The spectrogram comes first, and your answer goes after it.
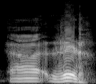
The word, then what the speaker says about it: ऋण: ठीक है दोस्तों, इसको रिजु इसलिए पढ़ते हैं दोस्तों क्योंकि जो हमारा ऋण है, ये ऋण, इसका हिंदी में जो उच्चारण है वो री हो गया है।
